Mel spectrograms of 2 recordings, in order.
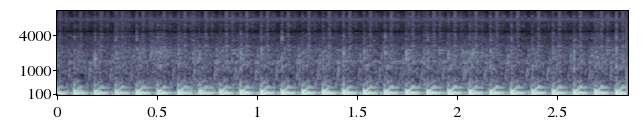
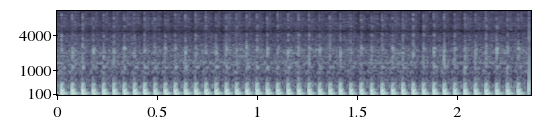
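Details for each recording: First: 1957 Bolens tractor engine, fuel pump bypassed with a gravity-fed tank, governor not reaching idle: a steady single-cylinder thump at about six beats a second keeps running when the kill button is pressed. The kill switch is faulty. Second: 1957 Bolens single-cylinder after removing fuel pump, governor work and cleaning kill switch, fuel tank refitted: steady even fast idle, about twenty pulses a second, governor slows it on start; runs well, with a rattle believed to be in the muffler.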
